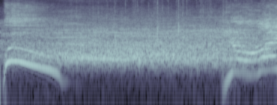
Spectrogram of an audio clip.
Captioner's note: crowd cheering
